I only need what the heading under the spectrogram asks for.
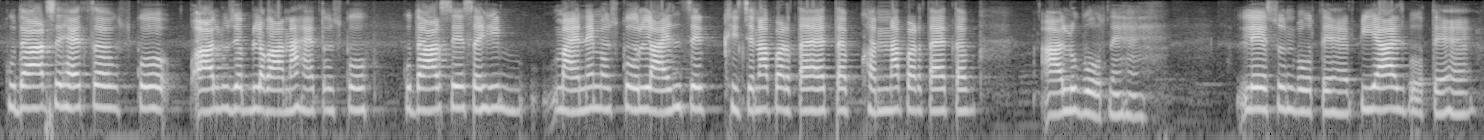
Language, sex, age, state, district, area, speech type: Hindi, female, 45-60, Uttar Pradesh, Prayagraj, rural, spontaneous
